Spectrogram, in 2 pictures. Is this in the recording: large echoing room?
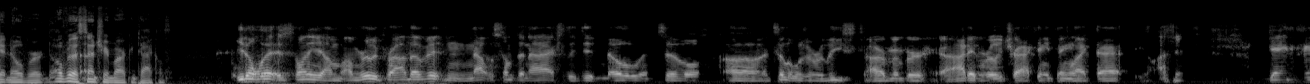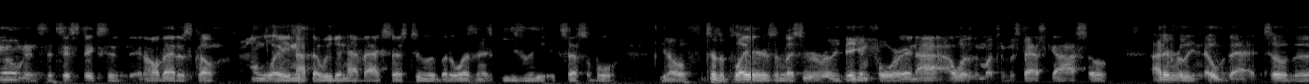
no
